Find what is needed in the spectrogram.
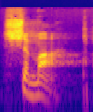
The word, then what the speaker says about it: Shema: So the first word is Shema.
